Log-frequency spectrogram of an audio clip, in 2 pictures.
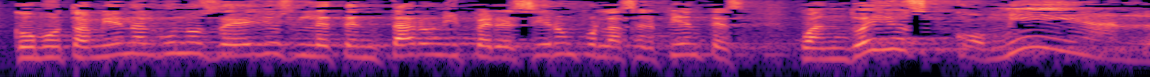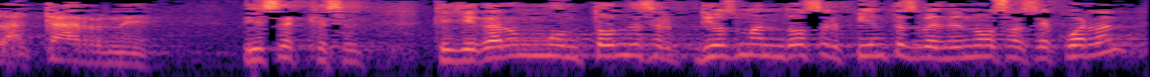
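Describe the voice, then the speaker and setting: A pastor preaching a sermon to his congregation, animated and full of rhetorical questions. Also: high voice, unhurried. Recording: long reverb of a large hall.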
